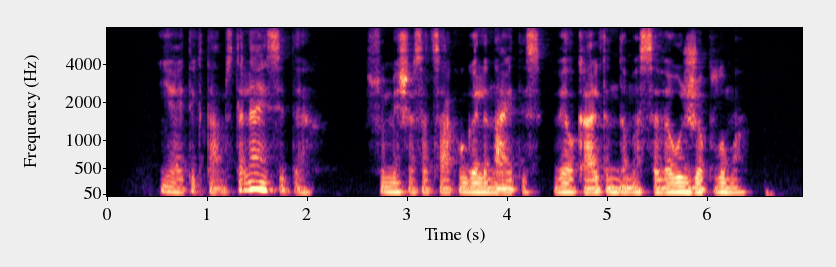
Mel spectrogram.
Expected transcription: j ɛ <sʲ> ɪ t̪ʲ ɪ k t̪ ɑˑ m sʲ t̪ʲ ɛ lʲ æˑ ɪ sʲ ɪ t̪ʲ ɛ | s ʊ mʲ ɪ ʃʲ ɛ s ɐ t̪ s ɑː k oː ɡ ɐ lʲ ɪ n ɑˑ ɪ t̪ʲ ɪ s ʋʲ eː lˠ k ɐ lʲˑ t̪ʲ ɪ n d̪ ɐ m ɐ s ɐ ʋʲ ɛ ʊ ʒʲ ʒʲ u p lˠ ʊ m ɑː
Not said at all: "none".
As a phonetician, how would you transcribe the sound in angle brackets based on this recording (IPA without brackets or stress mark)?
none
